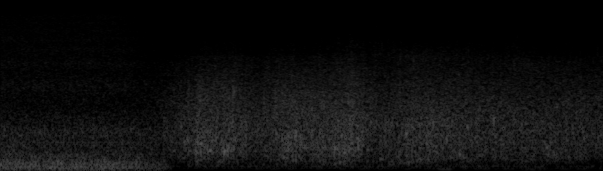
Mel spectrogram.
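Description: Faint wash of small waves on a shore, swelling and easing a few times and growing fainter toward the end, after a steady hiss in the first second or two.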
